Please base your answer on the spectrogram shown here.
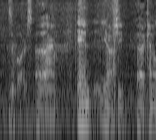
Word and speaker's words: Zabar's: It's a pretty famous grocery store, but like she's Zanzibar. No, it's Zabar. Zabar's.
